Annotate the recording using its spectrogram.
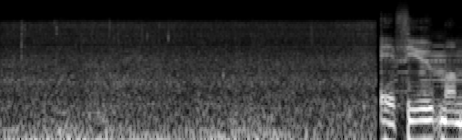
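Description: Shallow water ripples and laps gently close by.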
